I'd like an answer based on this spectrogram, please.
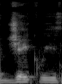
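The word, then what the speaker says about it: Jaques: use French French pronunciation so we have Rowland de boys and we've got you know Jake wheeze instead of Jacques we've got that world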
